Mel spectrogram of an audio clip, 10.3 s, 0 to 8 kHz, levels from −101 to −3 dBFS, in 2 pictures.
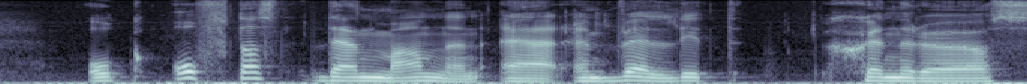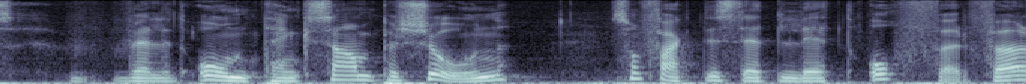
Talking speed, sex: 105 wpm, male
